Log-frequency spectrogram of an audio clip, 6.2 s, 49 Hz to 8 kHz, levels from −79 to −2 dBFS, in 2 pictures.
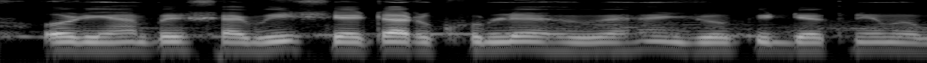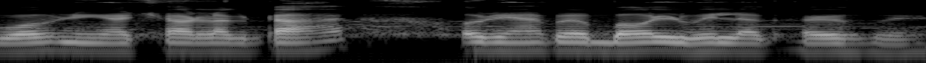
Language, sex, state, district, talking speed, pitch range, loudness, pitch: Hindi, male, Bihar, Supaul, 245 wpm, 125-135 Hz, -33 LUFS, 130 Hz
